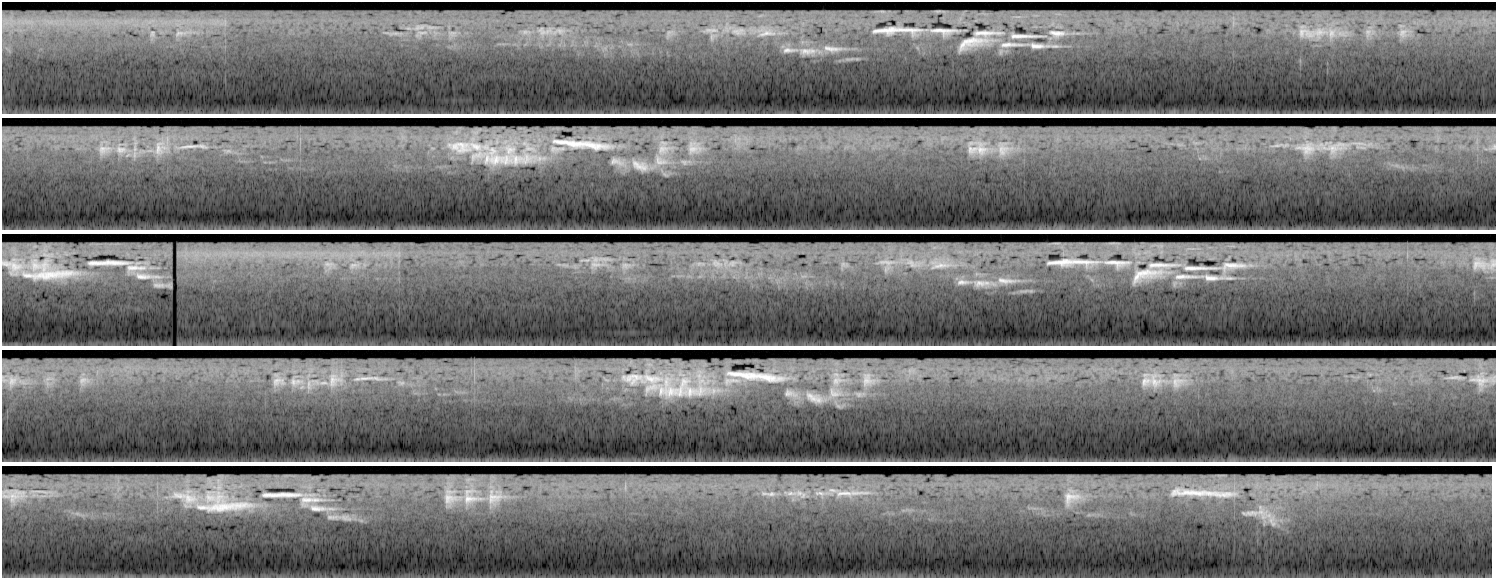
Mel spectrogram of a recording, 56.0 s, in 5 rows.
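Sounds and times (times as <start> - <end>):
low steady rumble: 0.0 - 56.0
wild birds singing: 0.0 - 56.0.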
